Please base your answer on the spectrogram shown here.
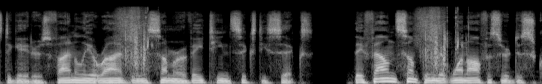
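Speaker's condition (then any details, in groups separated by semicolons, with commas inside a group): No condition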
